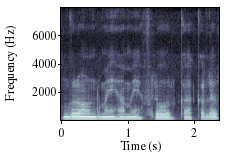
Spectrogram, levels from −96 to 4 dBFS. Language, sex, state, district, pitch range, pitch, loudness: Hindi, male, Himachal Pradesh, Shimla, 110-125 Hz, 120 Hz, -14 LUFS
